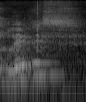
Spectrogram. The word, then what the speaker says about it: Sudetes: Renania, la región de los Sudetes, esa es la pronunciación, y Austria.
